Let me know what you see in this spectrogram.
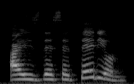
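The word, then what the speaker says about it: αἰσθητήριον: Aquí la palabra sentido es la palabra 145 que se pronuncia aisdeseterion, y este se traduce como órgano de percepción, juicio, sentido, captar y velar.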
